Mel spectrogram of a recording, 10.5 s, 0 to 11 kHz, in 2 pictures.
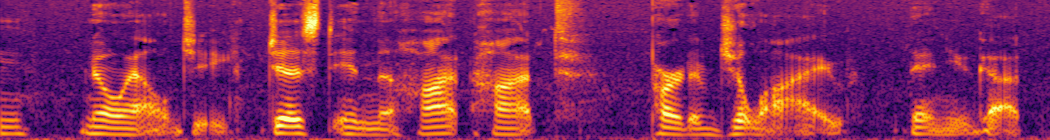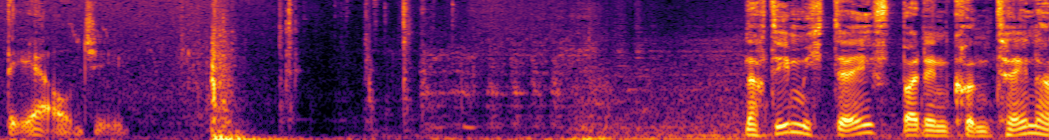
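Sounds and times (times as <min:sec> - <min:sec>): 
speech: 0:00.0 - 0:06.0, 0:09.0 - 0:10.4
dull thump: 0:06.2 - 0:07.3
rental car driving downstream through narrow basalt mountain slopes: 0:07.3 - 0:10.4.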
